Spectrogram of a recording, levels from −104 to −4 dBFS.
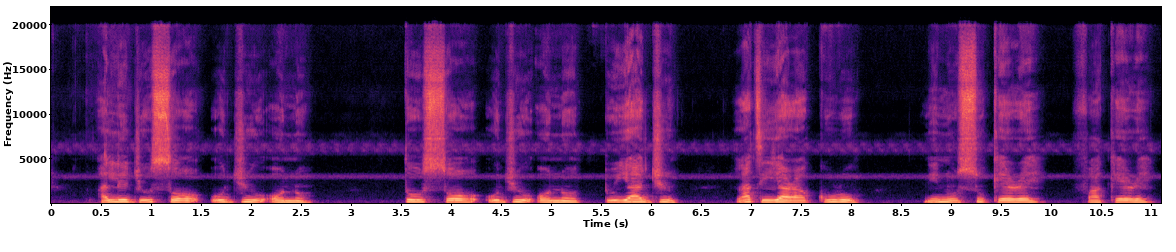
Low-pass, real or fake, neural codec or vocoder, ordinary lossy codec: none; fake; vocoder, 48 kHz, 128 mel bands, Vocos; none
